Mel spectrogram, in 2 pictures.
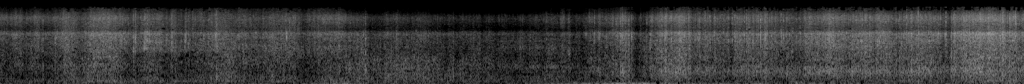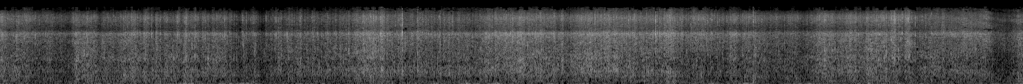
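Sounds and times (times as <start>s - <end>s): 
dry London plane oak and maple leaves crunching: 0.0s - 20.4s.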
